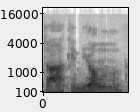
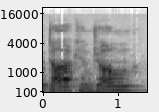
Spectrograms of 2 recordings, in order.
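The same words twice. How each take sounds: First: The consonant sounds like an English Y. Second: The consonant sounds like an English J. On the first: "or a Y" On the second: "whether you pronounce a J as a J"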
